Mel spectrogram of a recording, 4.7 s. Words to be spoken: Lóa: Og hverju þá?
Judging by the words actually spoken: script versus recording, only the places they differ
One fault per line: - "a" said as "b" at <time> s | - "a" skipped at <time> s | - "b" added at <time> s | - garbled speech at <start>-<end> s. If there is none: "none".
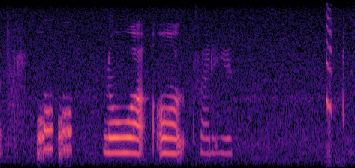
none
